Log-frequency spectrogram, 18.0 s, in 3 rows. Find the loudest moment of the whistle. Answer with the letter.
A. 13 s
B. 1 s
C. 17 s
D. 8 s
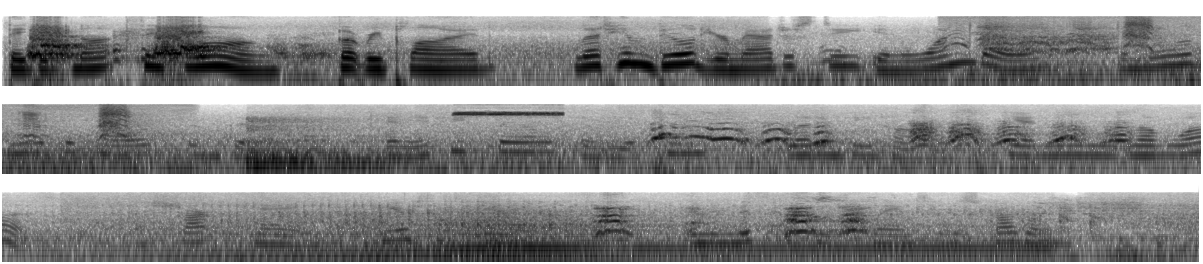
D.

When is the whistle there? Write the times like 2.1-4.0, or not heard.
7.2-8.8.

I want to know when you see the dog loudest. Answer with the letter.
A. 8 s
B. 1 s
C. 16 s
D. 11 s
B.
